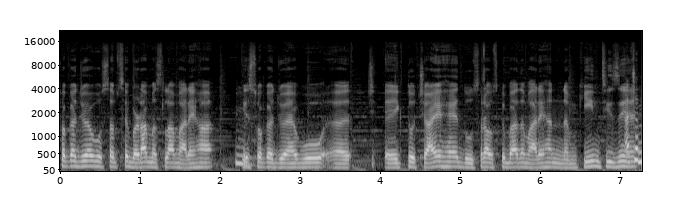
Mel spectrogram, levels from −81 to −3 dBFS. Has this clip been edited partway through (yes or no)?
no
